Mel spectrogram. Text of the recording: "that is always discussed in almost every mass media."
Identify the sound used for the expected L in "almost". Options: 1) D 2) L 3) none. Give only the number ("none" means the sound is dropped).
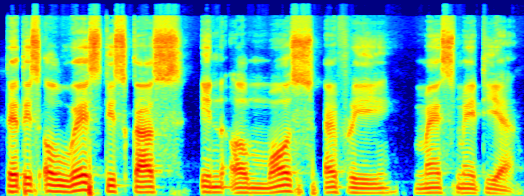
3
